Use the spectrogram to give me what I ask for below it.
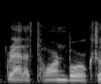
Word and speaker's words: Greta Thunberg: For anybody who's listening, you are talking about Greta Thunberg. Just you're pronouncing her name correctly. – Yeah. Sorry, I pronounced her name the Swedish way.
